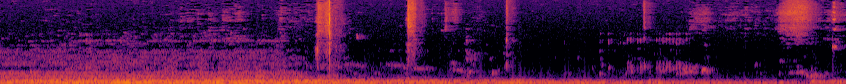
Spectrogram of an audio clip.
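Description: Wind rumbles outdoors against the microphone.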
